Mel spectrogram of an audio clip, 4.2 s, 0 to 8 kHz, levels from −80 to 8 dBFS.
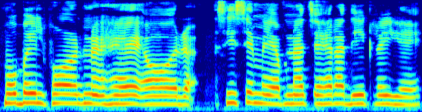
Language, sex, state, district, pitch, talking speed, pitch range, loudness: Hindi, female, Rajasthan, Barmer, 230 Hz, 155 wpm, 225-245 Hz, -13 LUFS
